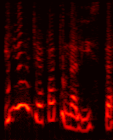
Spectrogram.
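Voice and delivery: quick, high interjection; high, hurried wife's voice; eagerly jumping in. A narrator's reading. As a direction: jump in fast and eager. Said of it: "saltò su Magda".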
